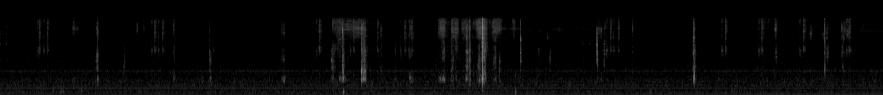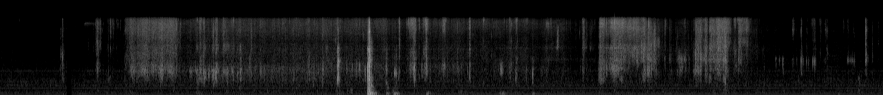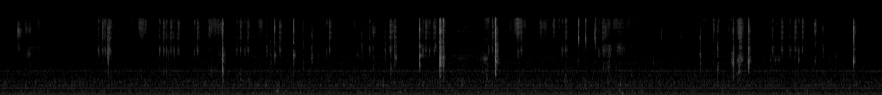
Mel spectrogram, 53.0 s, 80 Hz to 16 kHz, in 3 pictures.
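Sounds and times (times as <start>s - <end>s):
packaging crinkling and tearing: 19.5s - 33.0s.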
